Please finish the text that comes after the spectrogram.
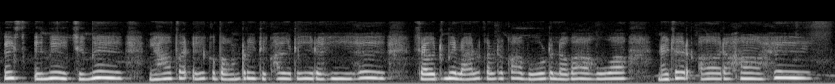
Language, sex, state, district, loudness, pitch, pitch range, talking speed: Hindi, female, Rajasthan, Jaipur, -14 LUFS, 265 Hz, 255-280 Hz, 165 wpm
